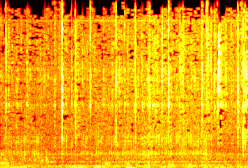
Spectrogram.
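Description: Underwater sound picked up through a camera housing: a steady low hum with a dense scatter of sharp clicks, and one dull thump about a second and a quarter in.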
